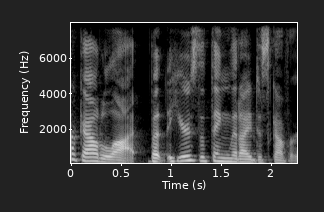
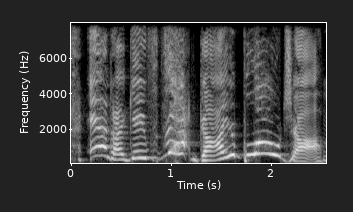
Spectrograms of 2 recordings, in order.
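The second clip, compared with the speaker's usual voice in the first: high, raised retold boast; really loud announcement; 12 semitones higher, 5 dB louder than usual. Telling her friend as they leave the bar, loud announcement. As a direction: blurt it high for the whole line to hear. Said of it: "On your way out really loud".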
